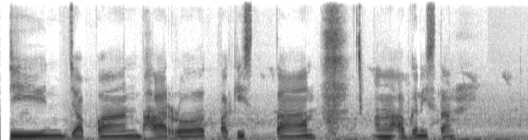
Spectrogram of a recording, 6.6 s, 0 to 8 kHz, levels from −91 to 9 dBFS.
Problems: constant background noise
